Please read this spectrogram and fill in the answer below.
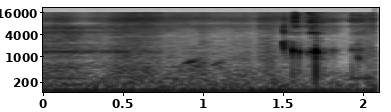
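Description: Faint crackly rustling from a plush toy being handled, over a low steady hum. A short voiced sound begins near the end.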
